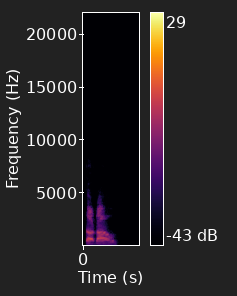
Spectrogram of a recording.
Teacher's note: Now, I know it's spelled tarav, but often V's turn into W. So it's tarav is how it's pronounced.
